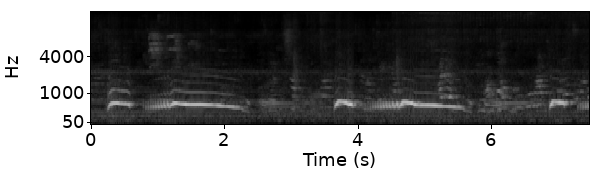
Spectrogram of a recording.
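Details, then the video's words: A white Barbary dove (puter putih), a lure recording, gives a short clipped note and then a long, soft, slightly falling coo about every three and a half seconds, over a faint background hum. "Suara Burung Puter Putih"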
